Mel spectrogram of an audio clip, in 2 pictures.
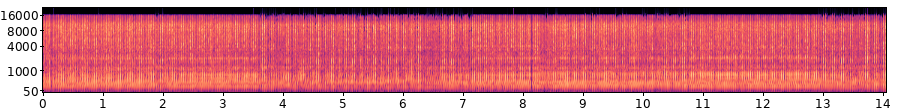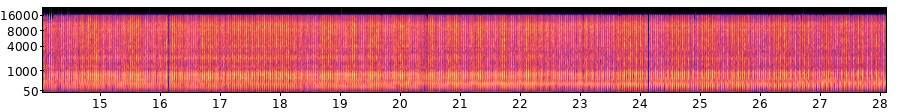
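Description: Vintage two-stroke chainsaws running at full throttle, cutting steadily through a thick log. The engine note dips and recovers slightly as the chain bites.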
